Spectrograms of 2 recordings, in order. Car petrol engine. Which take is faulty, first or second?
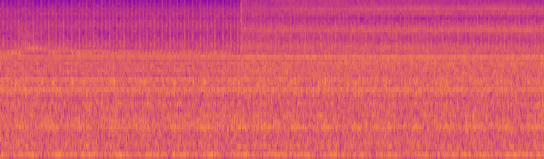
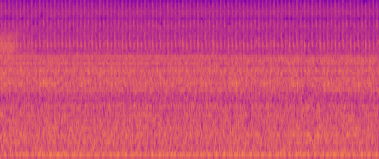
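first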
